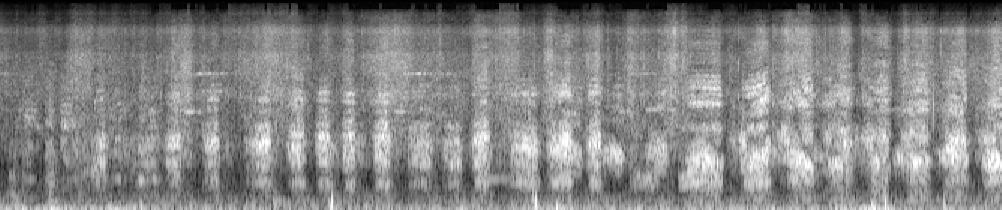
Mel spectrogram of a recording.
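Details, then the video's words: A Muscovy duck gives rapid, breathy, hissing puffs, about three a second, rough and panting-like, with faint background noise. "Terrible sound of Muscovy Duck"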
